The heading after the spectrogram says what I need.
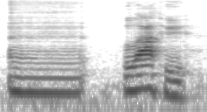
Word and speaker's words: Oahu: I keep saying Pearl Harbor, but it's Oahu. Yeah, so that's how you pronounce it anyway.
